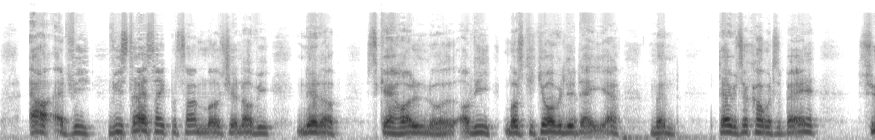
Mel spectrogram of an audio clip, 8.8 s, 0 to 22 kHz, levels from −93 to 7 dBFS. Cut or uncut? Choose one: cut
